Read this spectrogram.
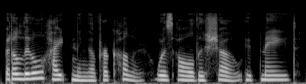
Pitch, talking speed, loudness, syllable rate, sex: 210 Hz, 255 wpm, -18 LUFS, 6.1 syllables/s, female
